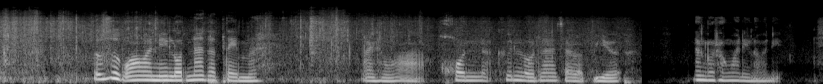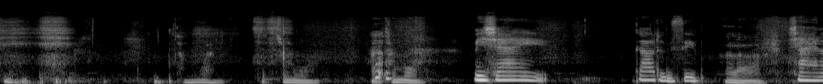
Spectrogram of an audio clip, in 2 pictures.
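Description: A young woman talks close up, with animation.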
